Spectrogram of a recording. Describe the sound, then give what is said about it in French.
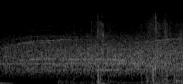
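A short burst of applause sound effect: dense, steady crackling claps from many hands, fairly quiet and even throughout, with no voices. “Alors, ils sont où mes sons Les applaudissements.”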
